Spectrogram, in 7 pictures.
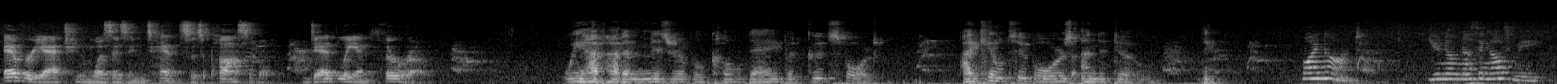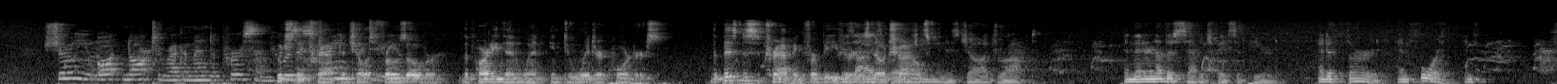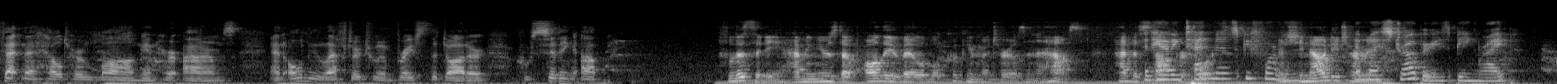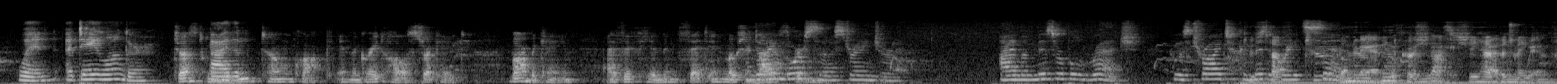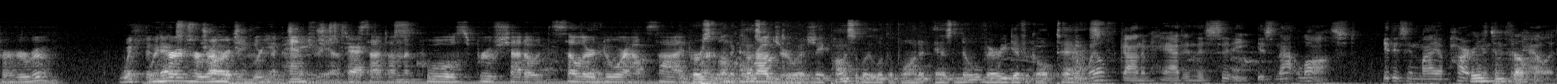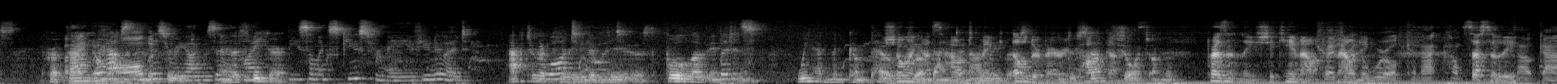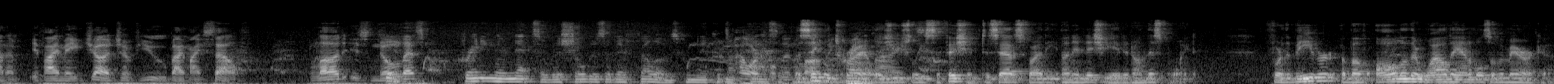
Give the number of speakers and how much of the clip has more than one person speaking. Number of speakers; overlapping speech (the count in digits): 9, about 28%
